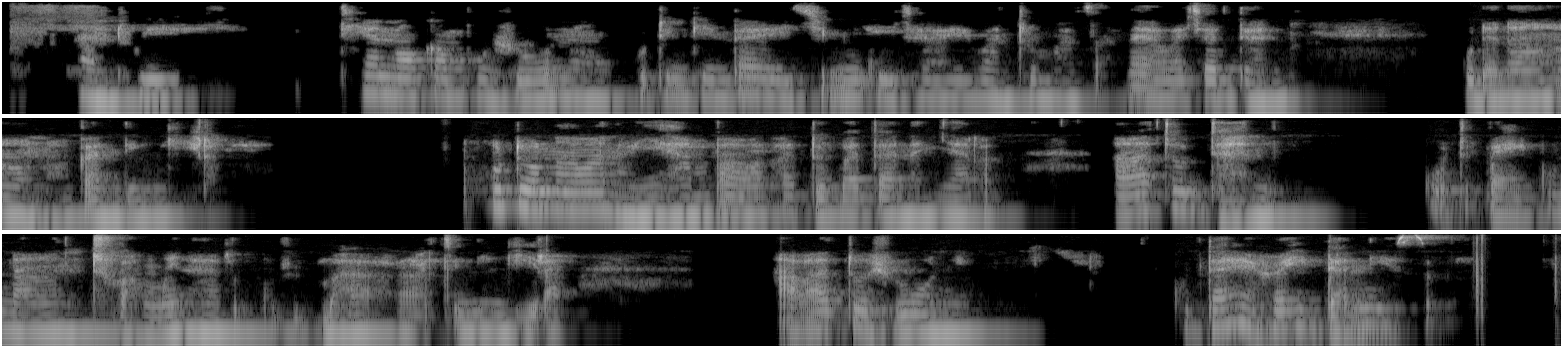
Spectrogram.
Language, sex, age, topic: Ndau, female, 25-35, health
